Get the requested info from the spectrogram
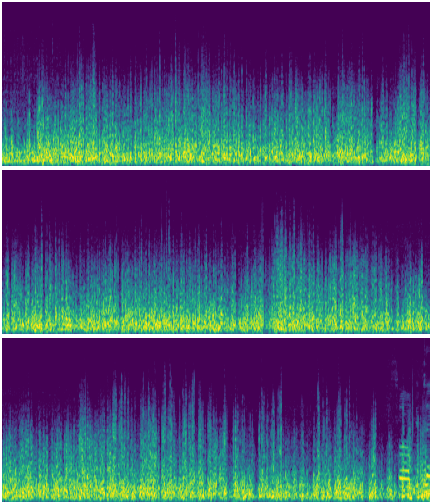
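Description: Heavy wind noise buffeting the microphone on a moving motorcycle, a loud, rough rushing with irregular gusty flutters, with the bike's running sound underneath.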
